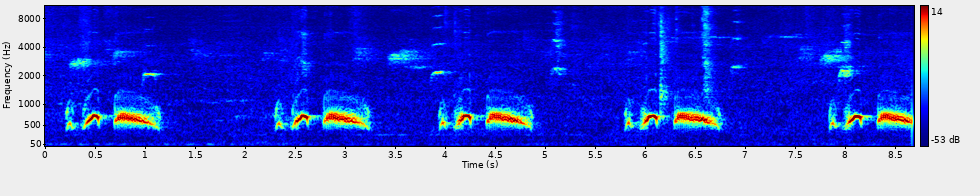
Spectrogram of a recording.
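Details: Spotted dove in rapid continuous 'thúc' cooing, played as a lure to excite caged doves into calling: five evenly spaced phrases about every two seconds, each a stuttered double note then a long, soft, falling coo, small birds twittering faintly.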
